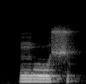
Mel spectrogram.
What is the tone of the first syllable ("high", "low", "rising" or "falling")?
high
